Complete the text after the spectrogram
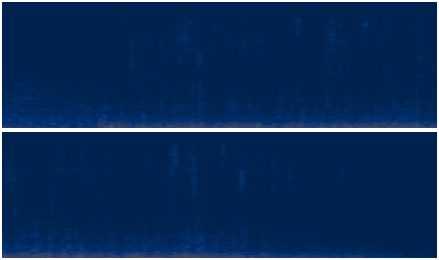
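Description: A fire roars and crackles up close.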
